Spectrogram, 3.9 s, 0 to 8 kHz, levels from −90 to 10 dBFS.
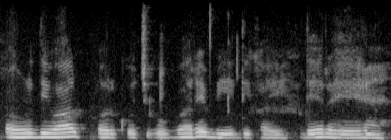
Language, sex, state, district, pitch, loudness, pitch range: Hindi, female, Uttar Pradesh, Saharanpur, 185 Hz, -15 LUFS, 175-205 Hz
